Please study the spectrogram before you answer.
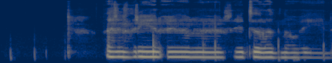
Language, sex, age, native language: Icelandic, male, 12, Icelandic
